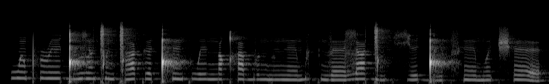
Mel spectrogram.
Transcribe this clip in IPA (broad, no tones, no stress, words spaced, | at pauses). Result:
wə̃pʰɹeɡ͡ǃə̃ ɮə̃ǀə̃ɡ͡ǀakɛ ǃʰẽkweŋəqʰe bəŋɡə̃ŋẽbek nzɛɮa ɡ͡ǀə̃kçe ɡ͡ǃet͡sʰẽbə̃ t͡ʃʰɛ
